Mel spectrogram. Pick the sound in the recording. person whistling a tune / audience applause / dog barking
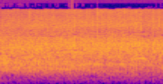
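audience applause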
